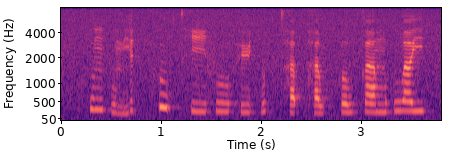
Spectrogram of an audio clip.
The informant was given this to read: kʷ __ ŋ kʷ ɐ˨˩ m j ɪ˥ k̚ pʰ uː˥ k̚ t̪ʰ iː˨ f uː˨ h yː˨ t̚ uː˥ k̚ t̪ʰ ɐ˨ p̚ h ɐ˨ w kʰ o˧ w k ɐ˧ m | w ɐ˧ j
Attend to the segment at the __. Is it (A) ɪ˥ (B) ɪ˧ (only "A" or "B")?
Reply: A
